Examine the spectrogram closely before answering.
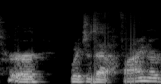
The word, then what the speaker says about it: HRRR: And then we have the high resolution rapid refresh, which we pronounce HRRR, which is at a finer grid resolution.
